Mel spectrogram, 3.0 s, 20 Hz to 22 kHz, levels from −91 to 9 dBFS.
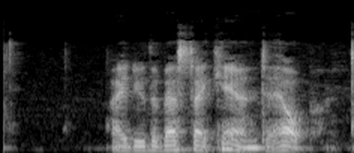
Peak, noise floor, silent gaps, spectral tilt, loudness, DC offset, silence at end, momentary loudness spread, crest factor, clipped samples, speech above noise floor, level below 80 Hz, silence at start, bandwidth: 0 dBFS; -62 dBFS; none; -3.5 dB/octave; -18 LUFS; under 0.1%; 0.3 s; 6 LU; 20 dB; under 0.1%; 43 dB; -58 dBFS; 0.05 s; 9.4 kHz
